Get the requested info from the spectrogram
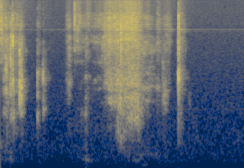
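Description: Quiet pause with a few faint soft clicks, a short breath-like hiss about a second in, and one small sharp click near the end.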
